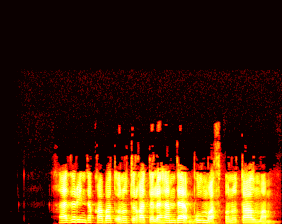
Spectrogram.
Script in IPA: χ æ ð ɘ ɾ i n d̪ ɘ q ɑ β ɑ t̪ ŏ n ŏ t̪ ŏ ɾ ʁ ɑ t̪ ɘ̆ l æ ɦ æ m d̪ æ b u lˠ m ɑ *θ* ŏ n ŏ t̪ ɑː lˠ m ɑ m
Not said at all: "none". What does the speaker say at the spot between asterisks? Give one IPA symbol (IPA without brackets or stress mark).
θ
